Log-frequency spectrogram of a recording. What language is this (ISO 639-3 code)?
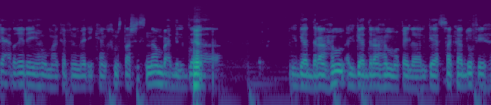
ara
